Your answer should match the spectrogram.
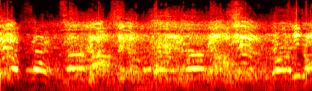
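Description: Crowd of protesters shouting, many raised voices overlapping at once.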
